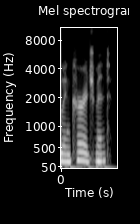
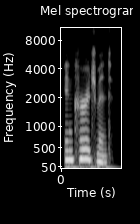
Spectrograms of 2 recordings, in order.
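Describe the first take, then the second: First: Mildly affronted, lifted "encouragement"; incredulous echo. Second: Said in the usual way. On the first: A narrator's reading. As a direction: echo "encouragement" back in understated disbelief. Emma echoes his word, disbelieving.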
